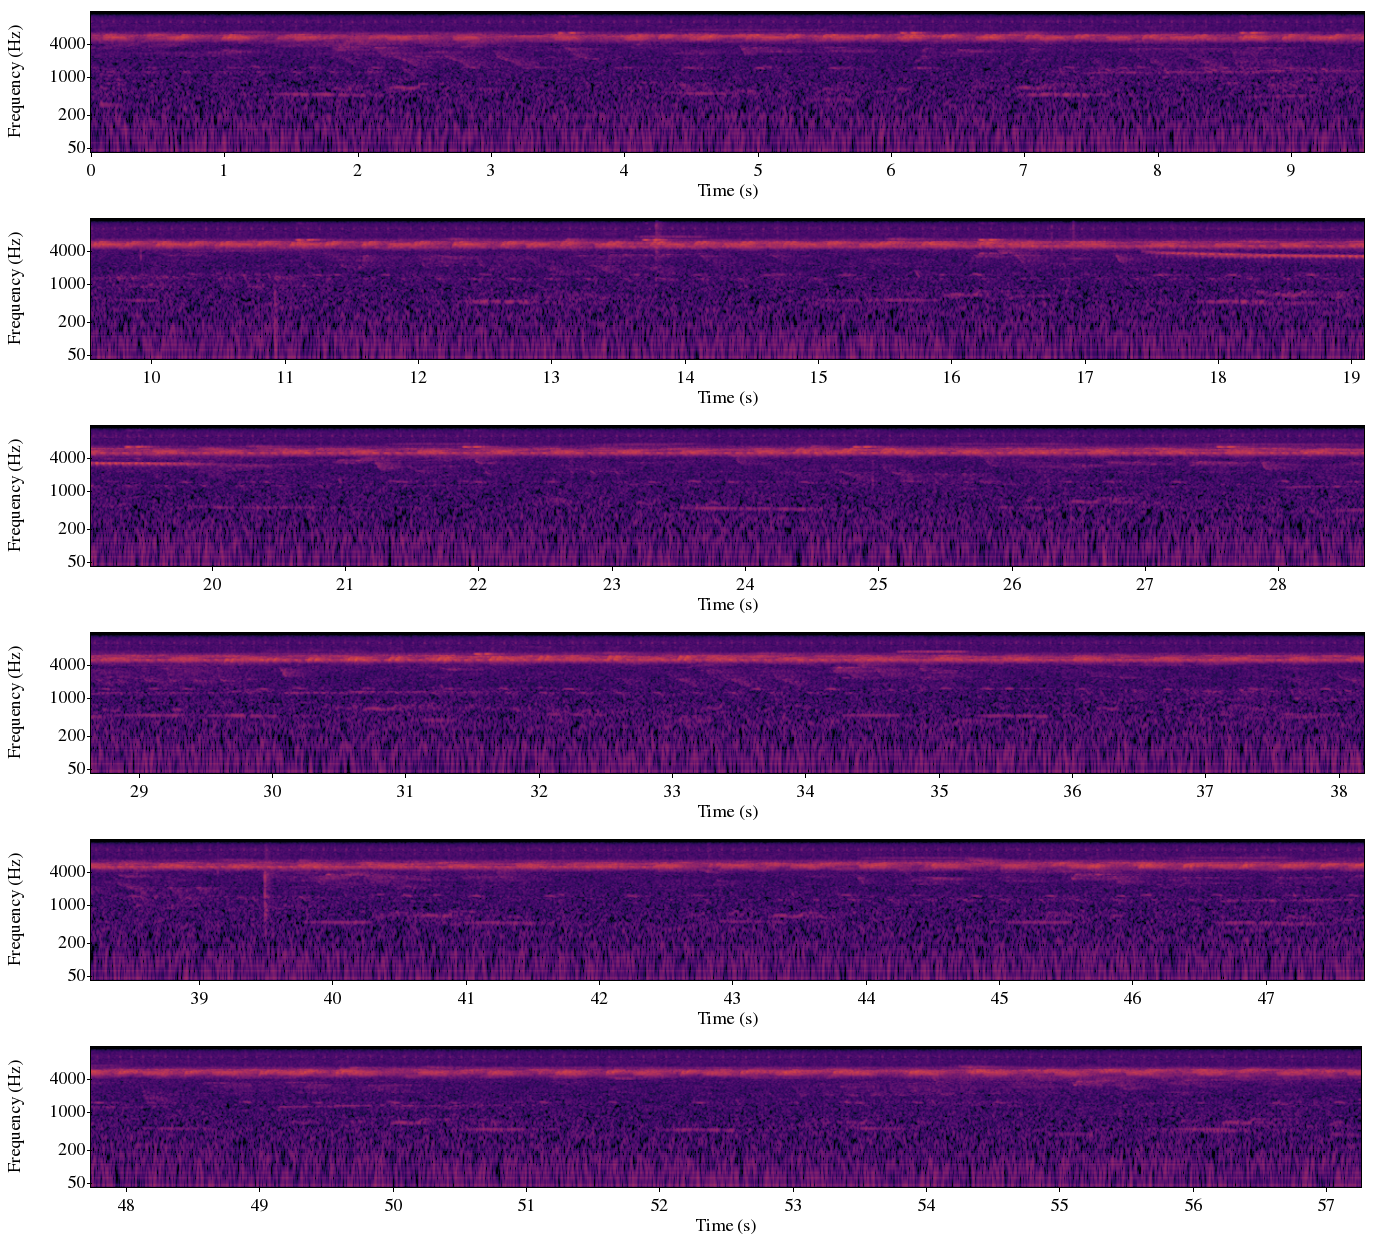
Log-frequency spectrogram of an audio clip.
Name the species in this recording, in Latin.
Saltator coerulescens, Turdus ignobilis, Ramphastos tucanus, Crypturellus undulatus, Campylorhynchus turdinus, unidentified bird, Saltator maximus, Dendroma erythroptera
